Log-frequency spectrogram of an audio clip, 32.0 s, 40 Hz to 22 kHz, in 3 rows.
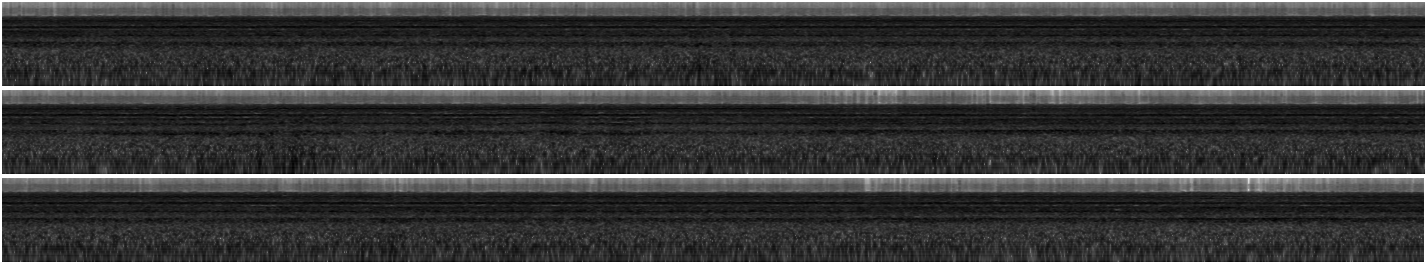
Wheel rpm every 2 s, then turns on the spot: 230, 230, 240, 240, 230, 230, 220, 230, 230, 230, 230, 230, 230, 230, 230, 230.
none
